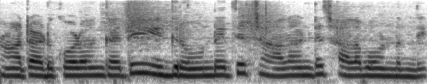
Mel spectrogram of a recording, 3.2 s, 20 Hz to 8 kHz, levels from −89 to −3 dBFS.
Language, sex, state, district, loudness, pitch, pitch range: Telugu, female, Andhra Pradesh, Chittoor, -16 LUFS, 235 Hz, 230-245 Hz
